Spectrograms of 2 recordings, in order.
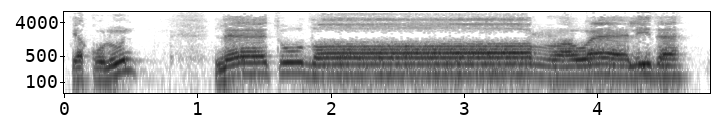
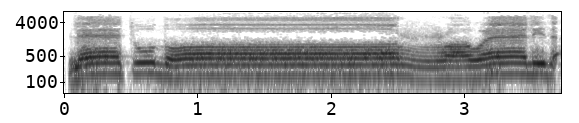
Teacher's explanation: وجود الراء مشددة وأولها ساكن · Shown in: second take · Term: التشديد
